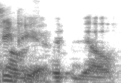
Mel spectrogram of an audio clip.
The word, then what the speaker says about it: Scipio: That's It starts CPO. Yeah, but it's pronounced Scipio.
